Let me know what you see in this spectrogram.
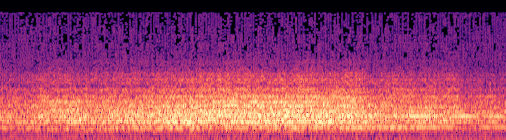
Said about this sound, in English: And the skies from coast to coast echoed the roar of training planes, hundreds of them.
